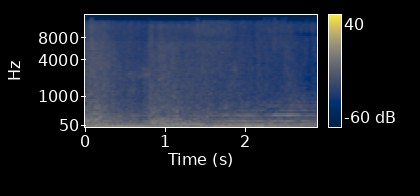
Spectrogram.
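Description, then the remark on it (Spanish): Heavy, continuous rumbling of artillery shells bursting close by around a soldier's position, deep booms blending into a loud, roaring wash of noise with no voices. “Siguen explotando proyectiles a su alrededor.”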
